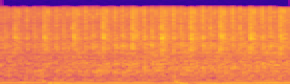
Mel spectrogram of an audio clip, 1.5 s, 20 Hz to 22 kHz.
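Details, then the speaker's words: Chrysler 300, freshly rebuilt 5.7 Hemi, first start at idle: a heavy, fast, even lifter tick from lifters not yet filled with oil. It went away after a warm-up drive. "All right. So you heard that pretty bad lifter tick as I was headed out the door."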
